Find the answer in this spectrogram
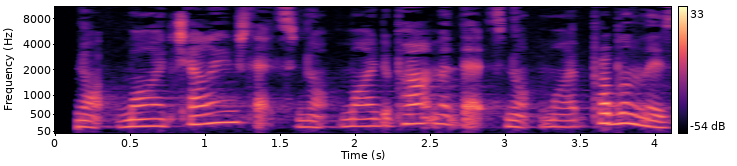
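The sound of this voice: Lively intonation in an unforced reading voice.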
